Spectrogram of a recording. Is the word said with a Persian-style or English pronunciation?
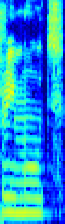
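Persian-style. The word is said with a Persian-style pronunciation. The speaker calls it wrong.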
